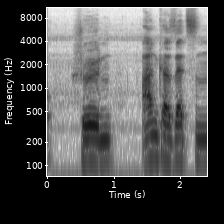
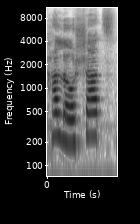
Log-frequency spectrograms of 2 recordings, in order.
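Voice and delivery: sweet greeting; 10 semitones higher than usual. Shown as a demonstration. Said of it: "dann könnt ihr sagen".

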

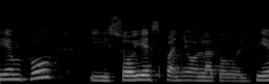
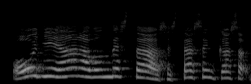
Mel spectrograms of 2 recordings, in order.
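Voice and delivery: friend calling; 9 semitones higher than usual. Acted. Acted friend phoning Ana.

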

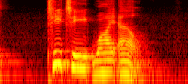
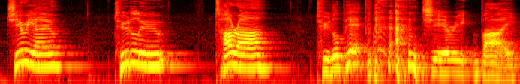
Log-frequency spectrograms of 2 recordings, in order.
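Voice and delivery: higher, sing-song jolly farewells; silly expression; 6 semitones higher than usual. Shown as a demonstration. Teacher hams up silly British goodbyes, high and jolly. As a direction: chirp them out like a merry old Brit. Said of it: "Such a silly expression".

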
